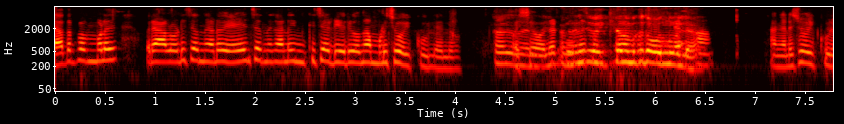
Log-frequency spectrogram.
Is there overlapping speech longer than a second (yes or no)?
yes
